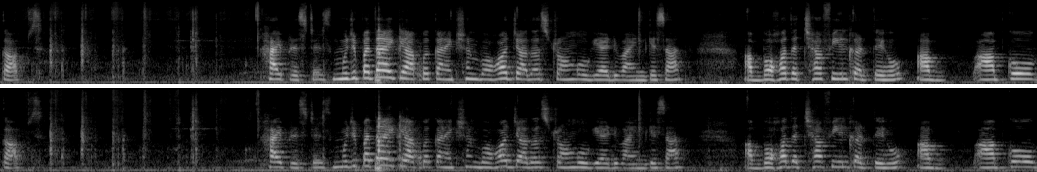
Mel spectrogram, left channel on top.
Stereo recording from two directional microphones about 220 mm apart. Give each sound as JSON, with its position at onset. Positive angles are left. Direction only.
{"t": 2.6, "sound": "a woman's voice", "side_deg": 50}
